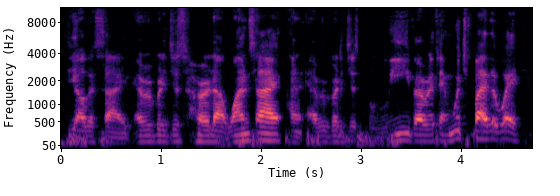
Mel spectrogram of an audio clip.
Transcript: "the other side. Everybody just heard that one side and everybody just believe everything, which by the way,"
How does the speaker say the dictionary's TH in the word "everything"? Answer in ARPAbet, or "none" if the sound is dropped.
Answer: TH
